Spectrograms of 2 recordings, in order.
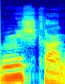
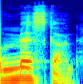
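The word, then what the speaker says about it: משכן: So in Hebrew, it's the same, but they pronounce se in current day Hebrew. So they pronounce it as she. So they call it Mishkan as opposed to Meskan.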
